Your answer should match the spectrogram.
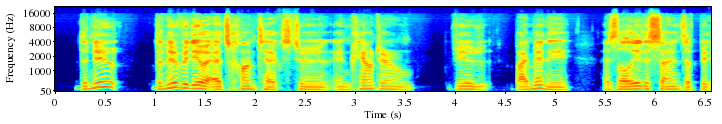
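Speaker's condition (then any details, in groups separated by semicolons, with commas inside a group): No condition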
